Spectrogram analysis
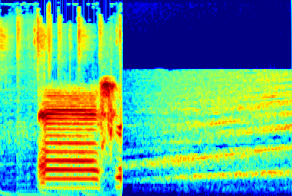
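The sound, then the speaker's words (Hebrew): A Home Front Command rocket alert siren for Ashkelon, warning of rocket launches: a loud, harmonically rich alarm tone blares for under a second, then gives way to a fainter, steady sustained tone that continues to the end. “התראות פיקוד העורף. אשקלון. ייכנסו למרחב המוגן.”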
